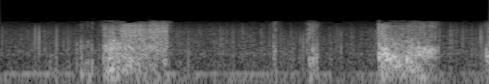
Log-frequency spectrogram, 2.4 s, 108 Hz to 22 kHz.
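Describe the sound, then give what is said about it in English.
Jacket breast-pocket lining being cut open, two short rasping bursts of fabric cutting separated by a quieter pause with a faint tick, with no voices. “I sewed inside the lining of this breast pocket a photograph and 250 mark notes. If this is my jacket, they should be here now. Well, cut it. Cut the lining.”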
